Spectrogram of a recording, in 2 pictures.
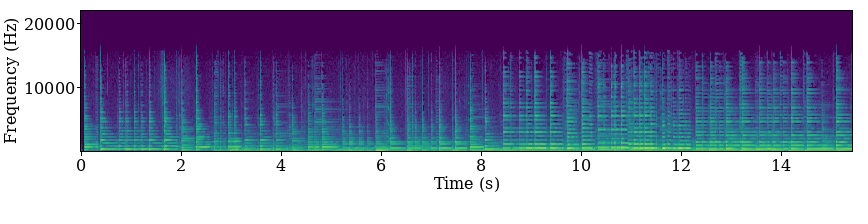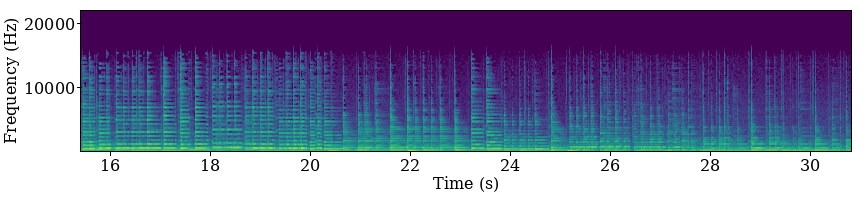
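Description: Mandolin playing an Irish traditional melody over acoustic guitar accompaniment, the guitar's lower chord notes joining about two and a half seconds in; an instrumental introduction with no singing yet.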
